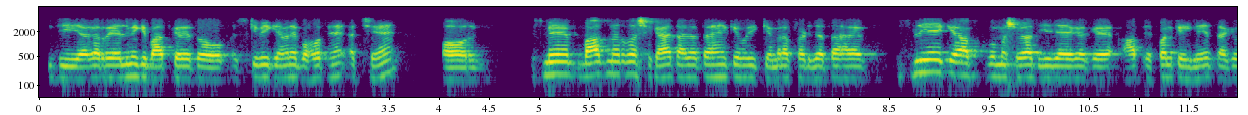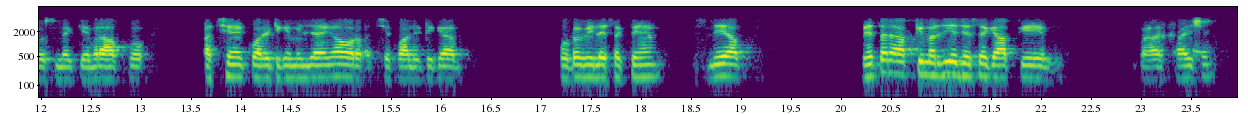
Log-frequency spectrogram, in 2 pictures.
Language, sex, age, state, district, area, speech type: Urdu, male, 18-30, Uttar Pradesh, Saharanpur, urban, conversation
